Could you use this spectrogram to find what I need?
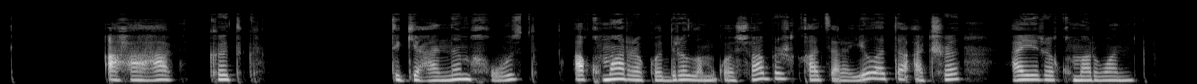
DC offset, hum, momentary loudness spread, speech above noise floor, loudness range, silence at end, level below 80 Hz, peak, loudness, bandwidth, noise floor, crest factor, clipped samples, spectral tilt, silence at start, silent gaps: under 0.1%; none; 8 LU; 64 dB; 4 LU; 0.65 s; -64 dBFS; 0 dBFS; -20 LUFS; 11.5 kHz; -83 dBFS; 20 dB; under 0.1%; -6.5 dB/octave; 1.1 s; 1.92-2.09 s, 2.70-3.91 s, 5.23-5.28 s, 5.39-5.58 s, 5.65-5.72 s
